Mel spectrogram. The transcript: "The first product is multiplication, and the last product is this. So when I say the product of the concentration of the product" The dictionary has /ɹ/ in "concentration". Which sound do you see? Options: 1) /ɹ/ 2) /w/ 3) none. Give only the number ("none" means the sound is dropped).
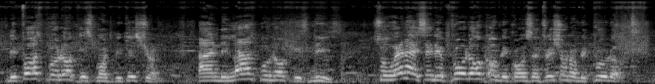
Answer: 1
